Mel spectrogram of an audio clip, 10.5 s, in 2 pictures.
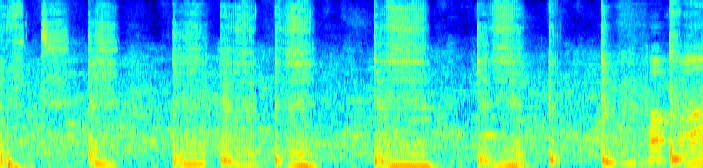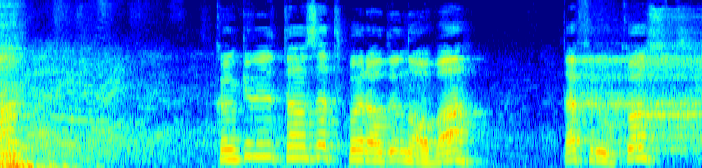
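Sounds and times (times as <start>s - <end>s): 
beatboxing: 0.0s - 5.7s
speech: 4.9s - 5.6s, 6.9s - 8.9s, 9.5s - 10.4s.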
